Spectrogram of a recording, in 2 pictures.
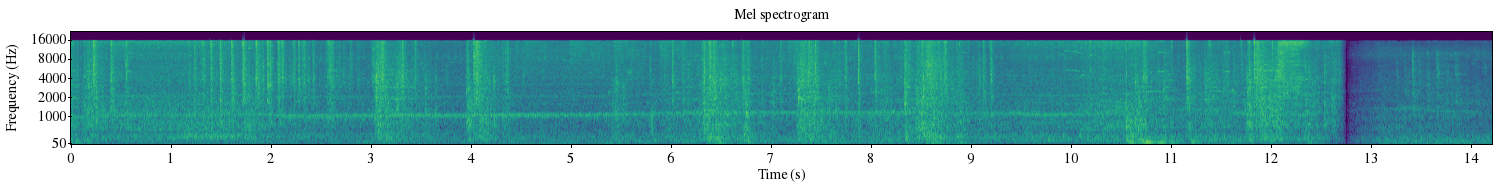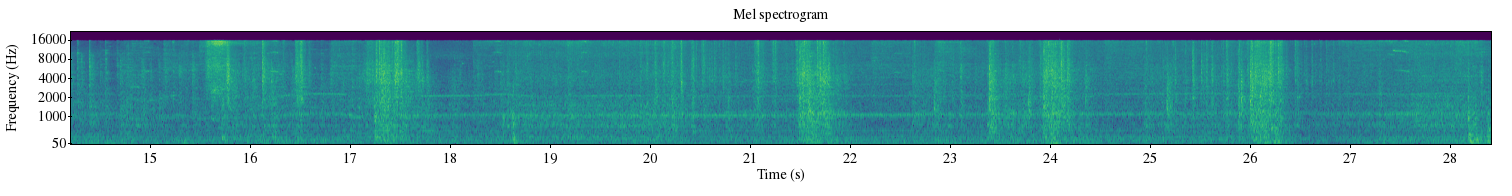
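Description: Natural-gas automated side-loader garbage truck at work: its lift arm grips and dumps yard-waste carts over a steady whine from the hydraulics, with repeated sharp knocks and bangs of cart and arm. The truck's engine runs underneath.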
